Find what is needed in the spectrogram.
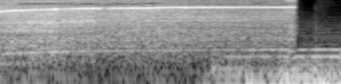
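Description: Angle grinder motor spinning up, its whine rising steadily in pitch, then cut off abruptly near the end.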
